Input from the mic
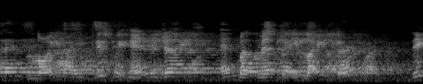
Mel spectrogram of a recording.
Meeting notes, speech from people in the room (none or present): none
